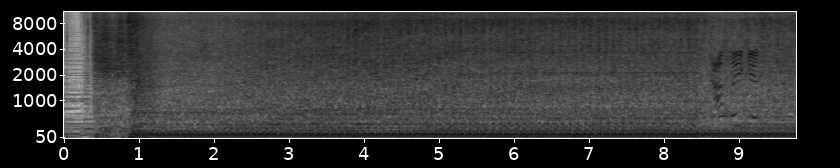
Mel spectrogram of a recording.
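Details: 1978 Chevy C30 crew cab dually, 454 V8, first start in three years after sitting, brief run to check for leaks: deep, steady idle with an even low rumble, no knocks or misses; no leaks found, sounds healthy.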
